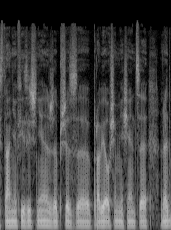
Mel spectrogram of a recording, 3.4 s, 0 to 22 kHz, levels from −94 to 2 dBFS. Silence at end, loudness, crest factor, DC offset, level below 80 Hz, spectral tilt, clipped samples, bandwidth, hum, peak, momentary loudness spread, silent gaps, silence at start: 0 s; -28 LUFS; 20 dB; under 0.1%; -44 dBFS; -5 dB/octave; under 0.1%; 15 kHz; none; -8 dBFS; 4 LU; none; 0 s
